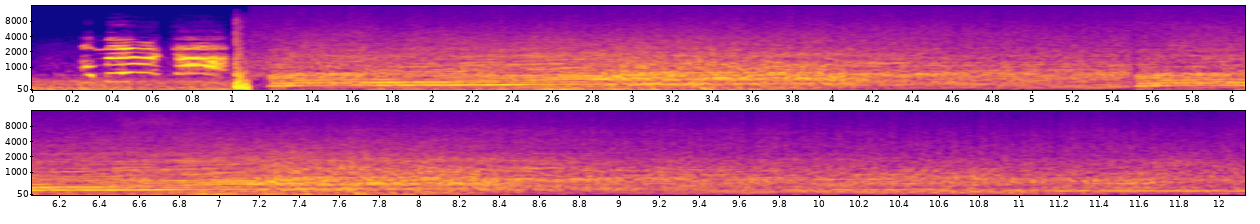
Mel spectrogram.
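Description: Car engine accelerating on the road: its pitch climbs, drops at a gear change about five and a half seconds in, climbs again and then settles into steady cruising, over road and tyre noise. It is preceded by a brief, loud, warbling voice-like sound in the first second.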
